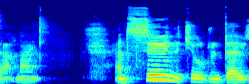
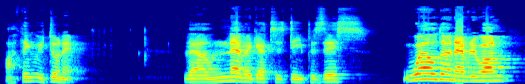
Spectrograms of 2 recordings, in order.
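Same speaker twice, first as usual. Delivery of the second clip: louder relieved praise; proud Mr Fox; 4 semitones higher, 14 dB louder than usual. Acted. Fox praising his family, relieved and proud. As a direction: cheer the family on. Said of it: "fox praising family".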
